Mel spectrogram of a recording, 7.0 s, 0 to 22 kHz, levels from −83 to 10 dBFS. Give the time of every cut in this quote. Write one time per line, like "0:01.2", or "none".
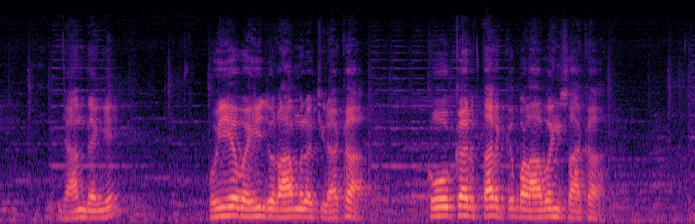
none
